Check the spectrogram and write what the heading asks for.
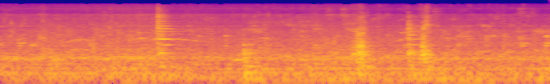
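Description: A utensil stirring creamy penne pasta in a non-stick frying pan, knocking against the pan a few times: once about a second and a half in with a brief metallic ring, and twice more a little past the middle. A steady low hum runs underneath.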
